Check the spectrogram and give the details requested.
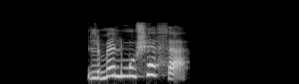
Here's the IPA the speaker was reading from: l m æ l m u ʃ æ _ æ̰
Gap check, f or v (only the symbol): f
